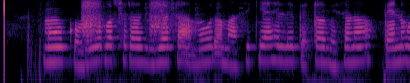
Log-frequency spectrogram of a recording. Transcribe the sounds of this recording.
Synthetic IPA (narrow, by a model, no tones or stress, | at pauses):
mũkoɽiɔbɔɾsɔɾɔd͡ʒiɦɔʈa̰moɾɔ̰masikiaɦelebeʈɔbʱesɔɽ̃ɔpenɦu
